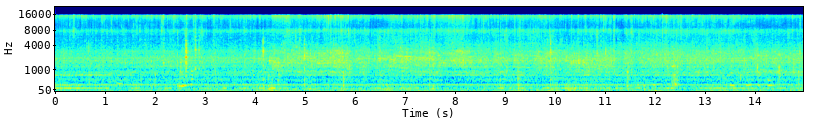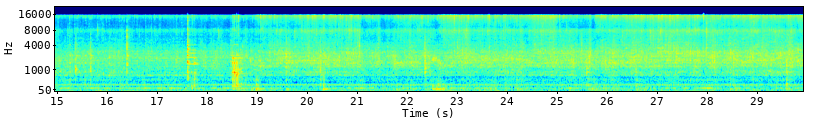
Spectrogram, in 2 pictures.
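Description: Diced potatoes and onion sizzling in oil in a frying pan, a steady frying hiss. A few sharp knocks of a wooden spatula against the bowl and pan come around the middle as minced beef is scraped in and stirred through, and the sizzle grows a little louder afterwards.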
